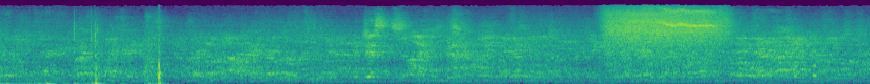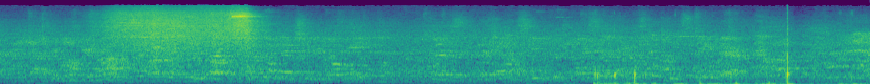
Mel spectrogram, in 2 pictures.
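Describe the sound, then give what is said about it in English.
A door being opened and closed: sharp knocks and latch clunks at the start and end, with two hissing, rushing bursts between them over faint room noise and muffled voices. “That door is complicated sometimes.”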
